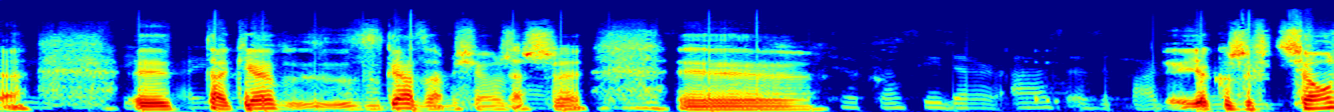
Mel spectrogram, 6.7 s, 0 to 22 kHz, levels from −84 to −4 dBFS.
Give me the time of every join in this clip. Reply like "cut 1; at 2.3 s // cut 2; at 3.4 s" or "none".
cut 1; at 1.0 s // cut 2; at 2.5 s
